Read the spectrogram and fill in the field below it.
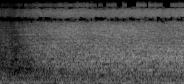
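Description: Rice batter for ghavan hitting a hot oiled griddle, a steady broad hiss that swells within the first half second and then holds loud and even, close up with no talk.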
